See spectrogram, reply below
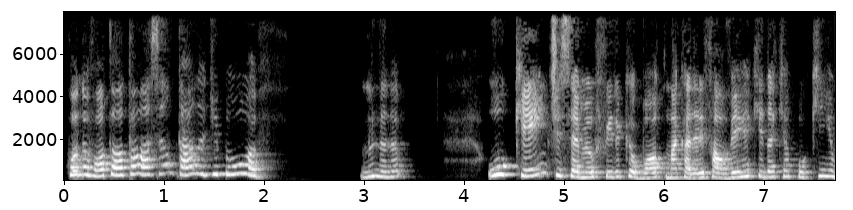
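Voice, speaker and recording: A middle-aged therapist from talks in a casual, animated way, voicing small dialogues as she explains. Her voice sits a little high. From Brazil. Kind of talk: casual explanatory talk to camera.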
